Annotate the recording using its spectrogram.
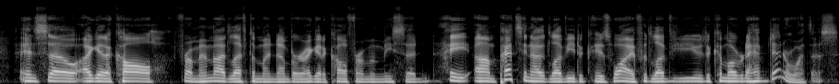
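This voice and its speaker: On a very clean recording with a silent background, a man with an American accent talks at a very fast pace in a fairly high pitch. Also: hardly any pauses. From US South, Georgia (Atlanta area). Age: 50s. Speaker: editorial cartoonist. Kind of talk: casual interview. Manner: animated.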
